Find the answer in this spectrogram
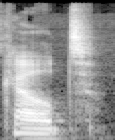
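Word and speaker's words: Celt: same as Arc kelt is a Gaelic word pronounced kelt and Mike is the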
